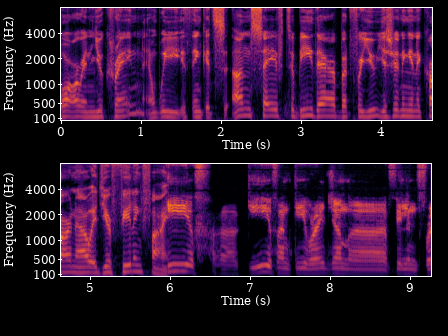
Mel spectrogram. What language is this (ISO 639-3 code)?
nld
